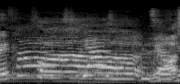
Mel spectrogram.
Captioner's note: exclamations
